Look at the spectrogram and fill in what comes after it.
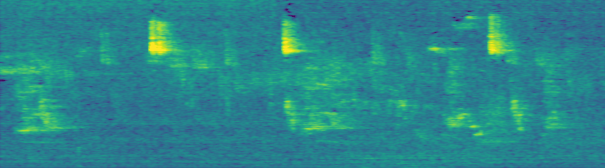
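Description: Small songbirds calling: a few short, sharp high chirps one to two seconds apart, mixed with brief lower whistled notes.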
